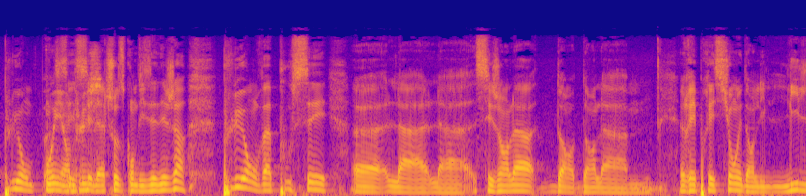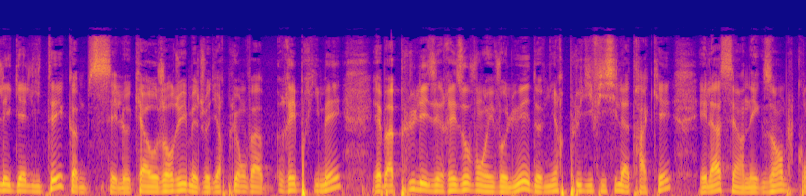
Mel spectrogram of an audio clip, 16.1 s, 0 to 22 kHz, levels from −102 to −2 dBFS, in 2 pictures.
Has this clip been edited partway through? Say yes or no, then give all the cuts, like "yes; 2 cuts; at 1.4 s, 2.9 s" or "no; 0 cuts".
no; 0 cuts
